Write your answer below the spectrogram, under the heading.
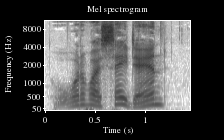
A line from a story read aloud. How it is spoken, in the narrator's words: exclaimed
